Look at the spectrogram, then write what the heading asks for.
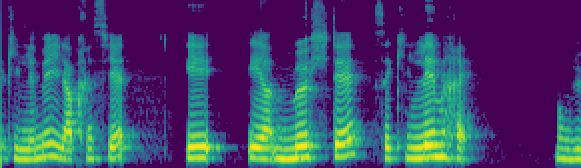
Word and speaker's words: möchte: Attention à la prononciation. Ich mochte, ça a la valeur de R hein, en phonétique, si on veut. Et là, ich möchte, ça a la valeur vraiment de CH.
